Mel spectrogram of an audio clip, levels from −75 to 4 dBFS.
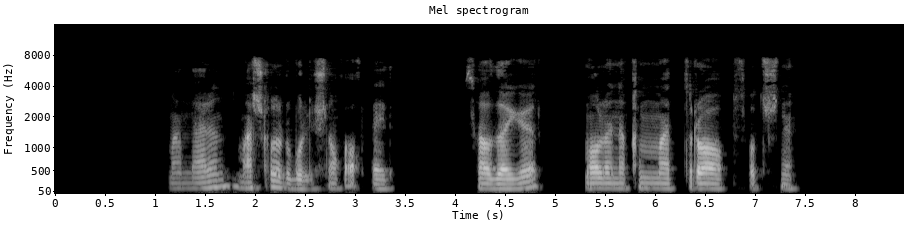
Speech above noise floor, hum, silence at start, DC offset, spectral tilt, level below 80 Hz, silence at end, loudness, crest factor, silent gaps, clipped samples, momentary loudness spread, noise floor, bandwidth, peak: over 69 dB; none; 1.15 s; under 0.1%; -5 dB/octave; -60 dBFS; 1.05 s; -22 LUFS; 22 dB; 3.11-3.16 s, 3.43-4.09 s, 4.90-5.29 s, 6.24-6.28 s; under 0.1%; 15 LU; under -90 dBFS; 8 kHz; -2 dBFS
